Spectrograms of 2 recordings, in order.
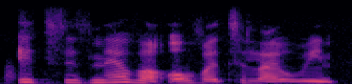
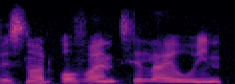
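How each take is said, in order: First: "never" pressed firmly; stress on never. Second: Softer, fast inner pep talk; quiet self-talk. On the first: The team hears her vow, stressing "never". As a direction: lean hard into "never". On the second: Telling herself the fight goes on, quietly. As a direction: murmur it quickly to yourself. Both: Shown as a demonstration. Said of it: "I say to myself".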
